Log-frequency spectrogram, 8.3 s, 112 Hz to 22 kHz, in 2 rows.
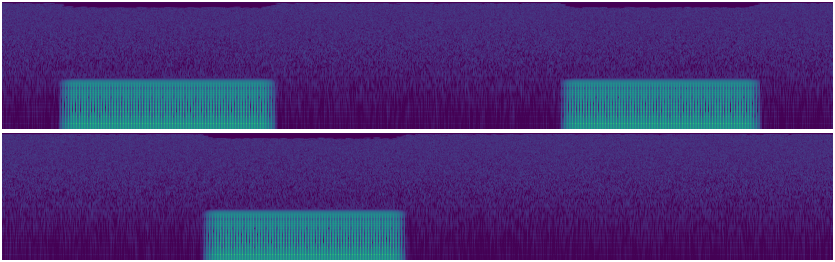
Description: Ship horn signal, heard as a ship's horn, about 70 Hz. 3 short. At sea: I am operating astern propulsion.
